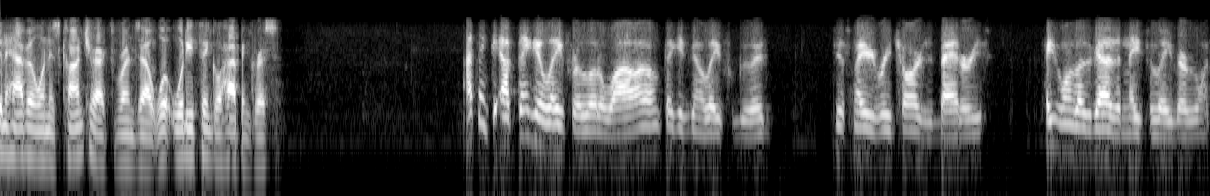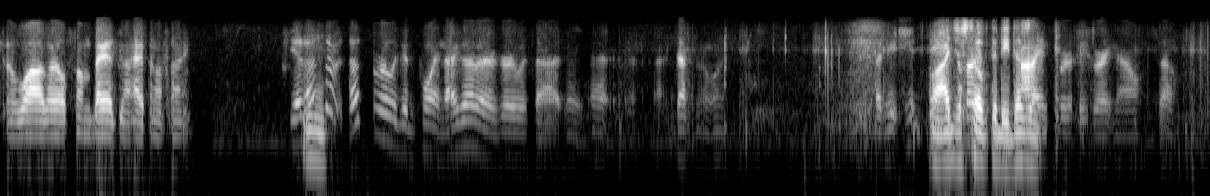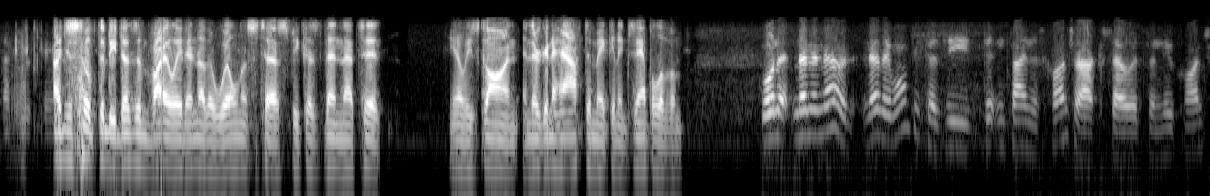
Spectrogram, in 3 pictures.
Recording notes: A special 1 hour call-in only show. Open the phone lines for the whole show.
